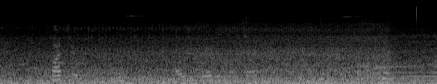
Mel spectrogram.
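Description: Outdoor ambience: a steady low hum of distant road traffic, with a faint voice heard briefly about half a second in.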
